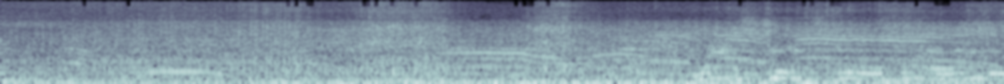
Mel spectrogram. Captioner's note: engines rev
